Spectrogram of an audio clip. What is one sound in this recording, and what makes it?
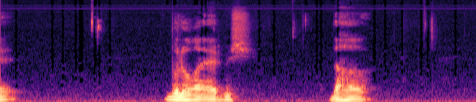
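A middle-aged man speaks calmly and closely into a microphone, in short phrases.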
